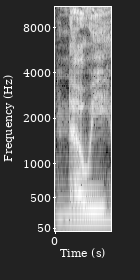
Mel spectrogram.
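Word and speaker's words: Noe: on a place called noi or no Creek I've heard it pronounced both ways but it's spelled n OE it's a place right on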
